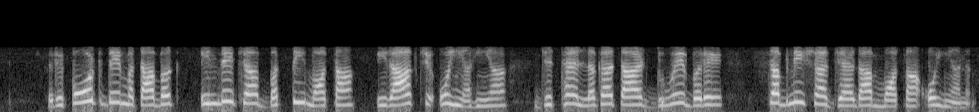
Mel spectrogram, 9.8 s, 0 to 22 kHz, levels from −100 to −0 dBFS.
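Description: Throughout, the speech has passed through the GSM full-rate codec. That coder replaces the real voice with a vocal-tract model excited by sparse, regularly spaced pulses, at what sounds like the 13 kbps rate, and the channel is cut to roughly 200 Hz to 3.4 kHz. The coarse excitation gives the voice a plainly audible buzzy, gravelly texture, and the narrow band removes low body and upper brightness, leaving a thin, telephone-like sound.

From 6.62 to 6.65 s, lost GSM frames interrupt the stream. The decoder got no usable data for about 20 ms, so it repeated the settings of the last good frame instead of the missing audio. Because the gap is so short, it sounds like a brief rough, metallic ring held over the sound. It recovers before the level starts to fade.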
